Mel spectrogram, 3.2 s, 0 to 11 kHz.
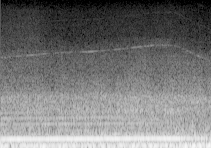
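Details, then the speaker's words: BMW N54 335i on its first drive after a single-turbo swap, engine not fully warm, light load around 5 lb boost: steady low drone with a faint rising turbo whistle; turbo spools cleanly, normal operation. "That's like 5 lb of boost. Are you kidding me? That That sounds better than every turbo I've ever had on 5 lbs of boost."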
